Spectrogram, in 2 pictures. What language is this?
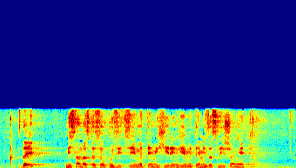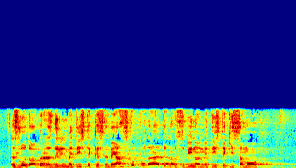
Slovenian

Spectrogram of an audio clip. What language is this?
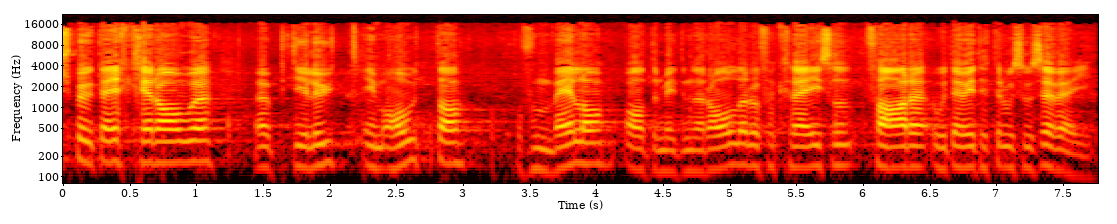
Swiss German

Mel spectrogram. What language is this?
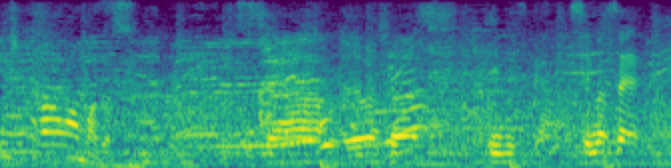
Japanese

